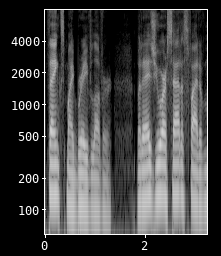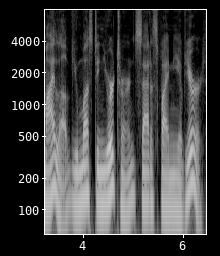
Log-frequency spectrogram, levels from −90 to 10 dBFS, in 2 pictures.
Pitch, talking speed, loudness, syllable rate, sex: 115 Hz, 195 wpm, -19 LUFS, 4.8 syllables/s, male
